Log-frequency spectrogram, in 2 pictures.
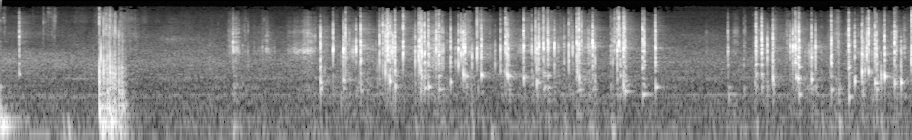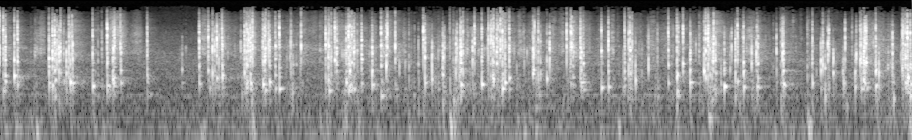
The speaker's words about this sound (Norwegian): Det det var ikke en kul lyd? Det De altså driver og vrir og vrenger litt på den der eh, plastikken. De gjør ikke noe spesielt. Er ikke det eh, Jeg, sy jeg syns det var kult. Nesten som en sånn melodi. Det er en melodi der.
